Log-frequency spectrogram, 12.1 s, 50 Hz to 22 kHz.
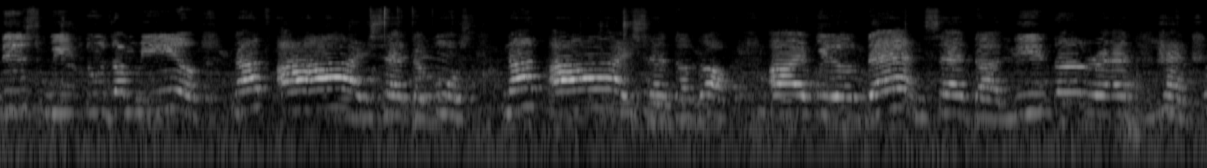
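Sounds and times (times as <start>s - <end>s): child chanting in singsong: 0.0s - 12.0s.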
